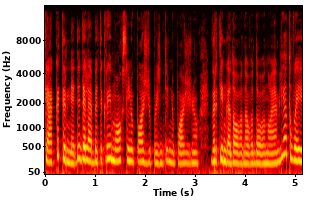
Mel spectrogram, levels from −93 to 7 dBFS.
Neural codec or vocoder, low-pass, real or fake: none; 14.4 kHz; real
